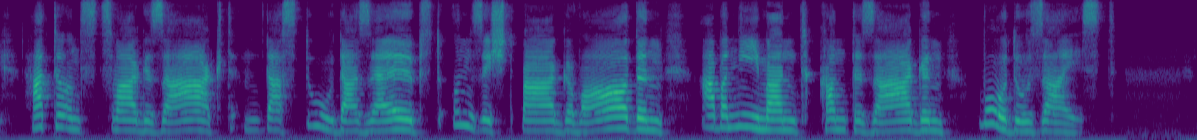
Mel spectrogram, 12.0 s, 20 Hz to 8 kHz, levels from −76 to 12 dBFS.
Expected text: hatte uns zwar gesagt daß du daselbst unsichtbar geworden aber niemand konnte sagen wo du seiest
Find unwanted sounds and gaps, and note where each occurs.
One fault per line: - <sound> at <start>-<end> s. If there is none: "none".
none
